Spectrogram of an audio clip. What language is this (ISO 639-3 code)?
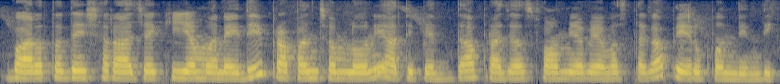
tel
